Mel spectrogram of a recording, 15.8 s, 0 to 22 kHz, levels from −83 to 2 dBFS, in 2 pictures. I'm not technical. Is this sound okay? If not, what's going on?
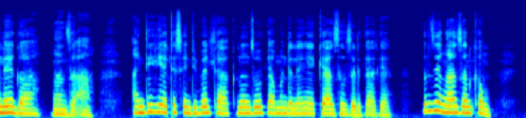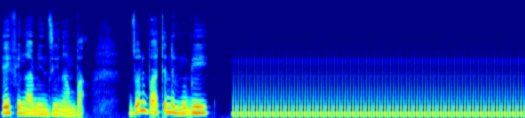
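No. A system hang loop starts at 11.39 s and runs to the end. The computer froze while the sound hardware kept replaying one 40 ms scrap of the speech, over a hundred times, so you hear a steady buzz repeating 25 times a second.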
